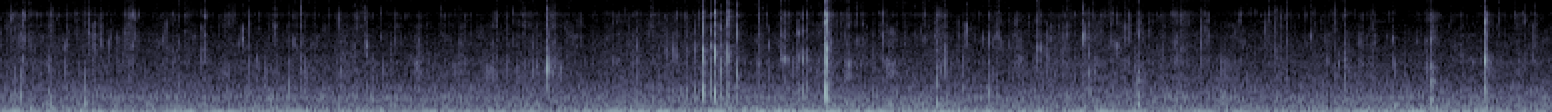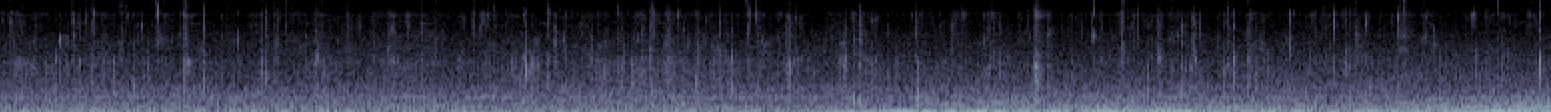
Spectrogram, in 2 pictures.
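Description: Cats eating dry cat food: a run of small, crisp crunches and clicks at irregular intervals, busiest a little under four seconds in, over a steady low rumble.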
